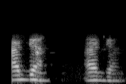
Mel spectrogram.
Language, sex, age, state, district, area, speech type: Odia, female, 45-60, Odisha, Sundergarh, rural, conversation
